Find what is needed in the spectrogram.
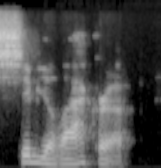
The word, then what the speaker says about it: simulacra: Oh, we've got a pronunciation on this too. It's simulacra.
